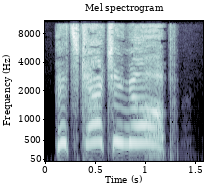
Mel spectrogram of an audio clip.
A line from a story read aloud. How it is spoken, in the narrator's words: Andy screamed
